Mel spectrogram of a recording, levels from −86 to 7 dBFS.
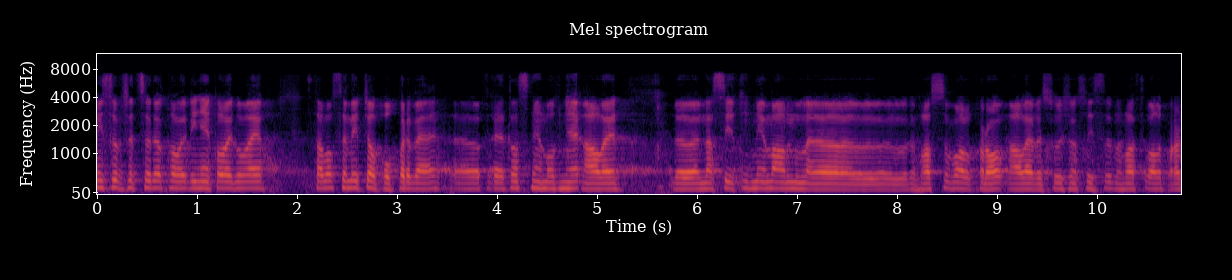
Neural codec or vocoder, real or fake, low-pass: codec, 16 kHz, 1 kbps, FunCodec, trained on LibriTTS, 50 frames a second; fake; 7.2 kHz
